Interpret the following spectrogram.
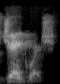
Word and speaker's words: Jaquish: It's Jaquish. It's like Jake hyphen wish is the right way to say it.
